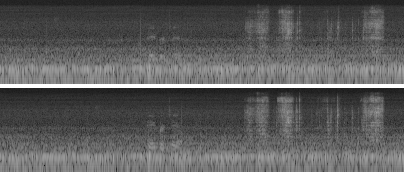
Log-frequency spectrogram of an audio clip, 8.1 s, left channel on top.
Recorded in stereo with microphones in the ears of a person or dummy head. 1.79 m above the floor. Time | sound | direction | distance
2.9 | tearing paper | 65° right (ahead or behind) | 3 m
